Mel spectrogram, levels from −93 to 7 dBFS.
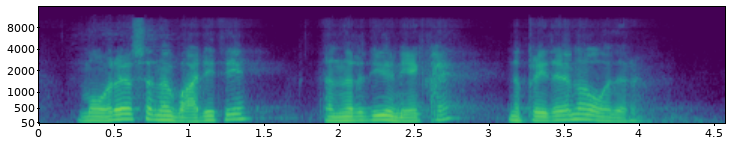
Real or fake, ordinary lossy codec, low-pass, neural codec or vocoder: fake; Opus, 24 kbps; 10.8 kHz; codec, 16 kHz in and 24 kHz out, 0.8 kbps, FocalCodec, streaming, 65536 codes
